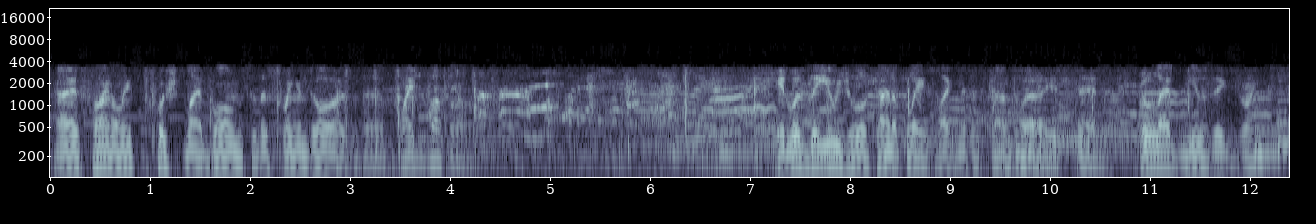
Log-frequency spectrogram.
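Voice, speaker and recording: An actor playing a world-weary, laconic frontier marshal with a dry, brooding manner in a radio western. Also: male voice, lowish voice, lively intonation, moderate pace, close to an everyday voice. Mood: grim. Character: hard-bitten, world-weary male US marshal in Old West. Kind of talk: 1950s radio western narration and acting. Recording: tinny old radio recording, music behind.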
